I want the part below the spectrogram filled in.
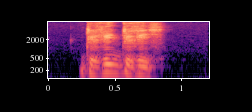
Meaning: alternative spelling of grigri
- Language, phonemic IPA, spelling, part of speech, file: French, /ɡʁi.ɡʁi/, gri-gri, noun, LL-Q150 (fra)-gri-gri.wav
